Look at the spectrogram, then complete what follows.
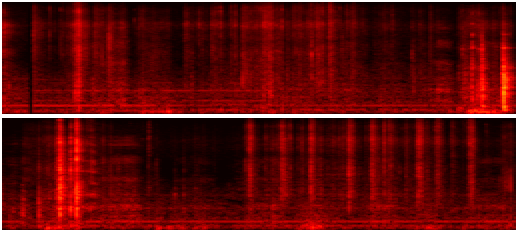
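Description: Plastic cling film being drawn off its roll and pressed over a plate, crinkling and crackling, with louder rustles about five and six seconds in. A faint steady hum runs underneath.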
